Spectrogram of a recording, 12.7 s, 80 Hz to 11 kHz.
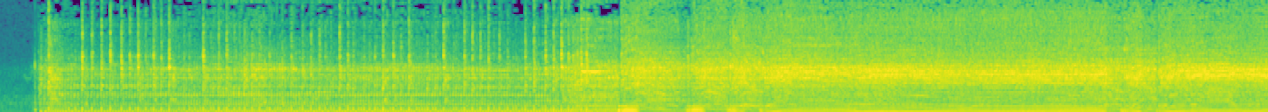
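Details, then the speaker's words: Husqvarna 2014 365 Special or 2006 61 chainsaw with 18-inch bar, cutting wood after cold start: high, steady two-stroke scream that dips and recovers smoothly as the chain bites; healthy under load. "I just love these 365 brilliant little sauce so let's do a couple of cuts here with it heck with the 61 both of these saws have 18-inch barn chains on"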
